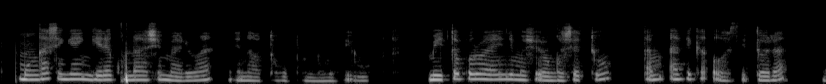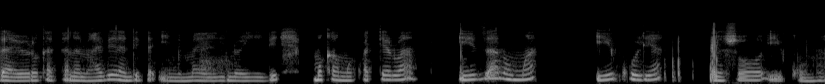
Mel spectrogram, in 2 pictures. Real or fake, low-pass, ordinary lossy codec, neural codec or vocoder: real; 7.2 kHz; AAC, 48 kbps; none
